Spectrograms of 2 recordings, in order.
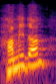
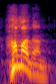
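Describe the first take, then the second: First: The vowel after the m is an e sound. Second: The vowel after the m is an a sound. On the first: "मीम के नीचे जेर" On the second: "मीम के ऊपर जबर"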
